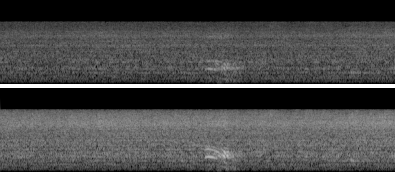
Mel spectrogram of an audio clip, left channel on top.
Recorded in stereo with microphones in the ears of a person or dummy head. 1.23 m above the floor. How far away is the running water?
About 0.9 m.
